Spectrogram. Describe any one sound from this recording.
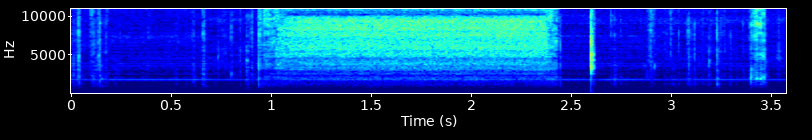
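A gas torch hisses with a steady rush.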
